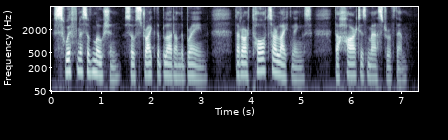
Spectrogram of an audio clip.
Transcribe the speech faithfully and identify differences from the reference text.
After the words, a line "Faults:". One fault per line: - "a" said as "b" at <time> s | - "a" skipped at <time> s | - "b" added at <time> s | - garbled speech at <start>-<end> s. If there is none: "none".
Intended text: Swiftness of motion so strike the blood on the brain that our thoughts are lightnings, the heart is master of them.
Swiftness of motion so strike the blood on the brain that our thoughts are lightnings, the heart is master of them.
Faults:
none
